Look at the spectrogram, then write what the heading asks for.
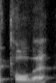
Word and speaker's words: Tove: in Swedish you say Tove, but in the game you say Tove, which is a more Norwegian pronunciation of it.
